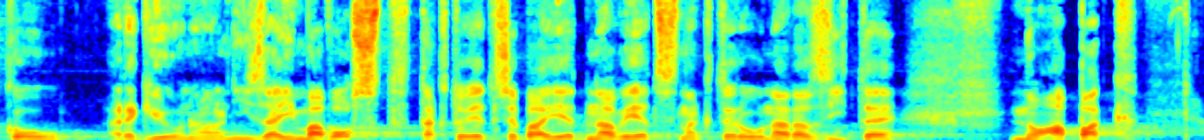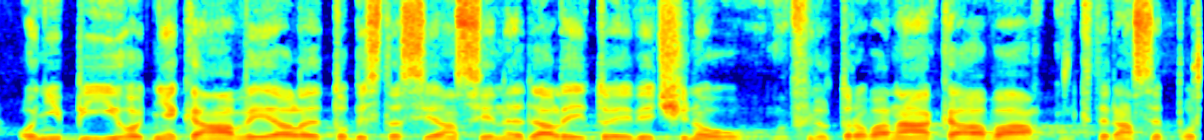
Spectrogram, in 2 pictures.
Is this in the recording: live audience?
yes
